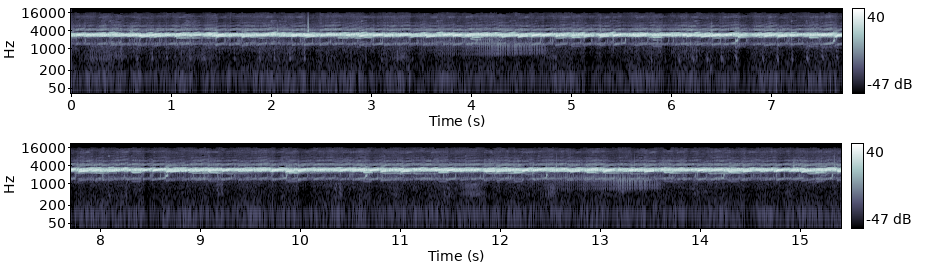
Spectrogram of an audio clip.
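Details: Many spring peepers call together at a pond after dark early in the year, a shrill, unbroken wall of high peeping. Brief lower chirps stand out near the middle and end.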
